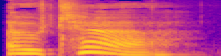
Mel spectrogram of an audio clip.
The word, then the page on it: hauteur: British English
